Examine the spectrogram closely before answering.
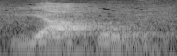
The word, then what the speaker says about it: Yahweh: Yahweh ang transliteration, pero ang tama, correct pronunciation ay Yahweh.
